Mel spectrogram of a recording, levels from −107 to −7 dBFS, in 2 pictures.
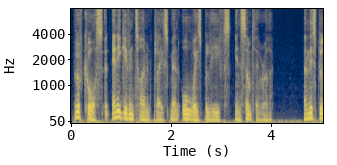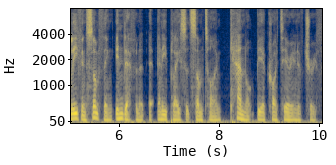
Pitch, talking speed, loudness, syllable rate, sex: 105 Hz, 205 wpm, -20 LUFS, 6.5 syllables/s, male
